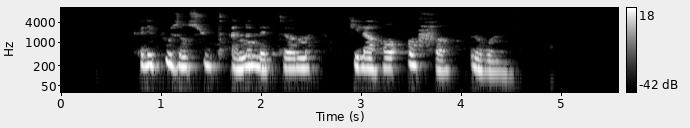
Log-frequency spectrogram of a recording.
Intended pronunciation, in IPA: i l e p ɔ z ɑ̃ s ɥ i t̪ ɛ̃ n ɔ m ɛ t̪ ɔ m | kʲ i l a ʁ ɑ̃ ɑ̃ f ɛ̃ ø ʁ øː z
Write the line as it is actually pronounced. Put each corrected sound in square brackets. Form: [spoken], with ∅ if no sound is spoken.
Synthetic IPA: [ɛ] l e p [u] z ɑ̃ s ɥ i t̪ ɛ̃ n ɔ [n] ɛ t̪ ɔ m | kʲ i l a ʁ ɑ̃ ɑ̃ f ɛ̃ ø ʁ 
